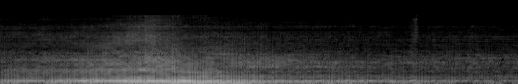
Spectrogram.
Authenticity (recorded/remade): remade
